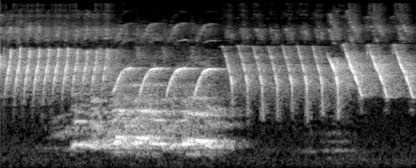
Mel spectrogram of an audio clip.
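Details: Singing canary in strong voice; rapid buzzy trill, then four looping whistled notes, then another fast descending trill, all continuous and loud.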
